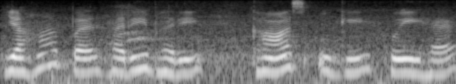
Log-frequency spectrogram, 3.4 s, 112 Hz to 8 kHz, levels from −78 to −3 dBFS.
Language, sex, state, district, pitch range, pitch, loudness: Hindi, female, Punjab, Pathankot, 200-220 Hz, 210 Hz, -16 LUFS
